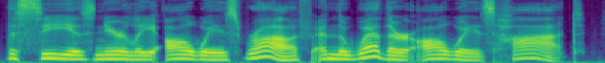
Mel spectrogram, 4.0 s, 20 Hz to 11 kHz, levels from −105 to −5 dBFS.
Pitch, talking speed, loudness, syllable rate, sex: 175 Hz, 165 wpm, -17 LUFS, 4.0 syllables/s, female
